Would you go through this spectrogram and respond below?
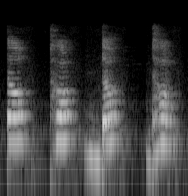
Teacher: तो जब हम ट, ठ, ड, ढ इनका उच्चारण करते हैं तो हमारी जीवा उस मूर्धा को छूती है, मूर्धा को टच करती है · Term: मूर्धन्य व्यंजन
